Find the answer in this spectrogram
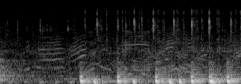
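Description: Lion dance drum starting a fast, steady beat about a second in, around five or six strokes a second.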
